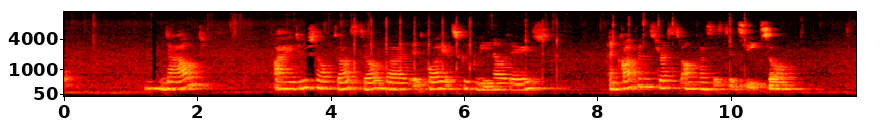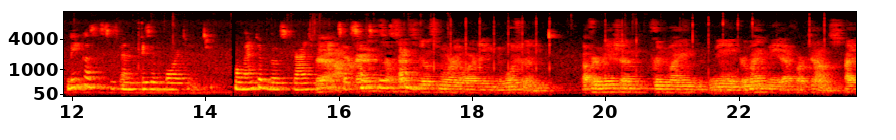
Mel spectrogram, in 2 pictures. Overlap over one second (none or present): present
